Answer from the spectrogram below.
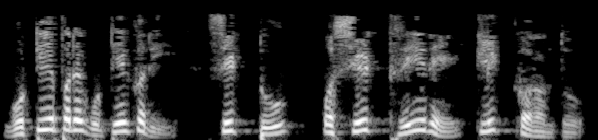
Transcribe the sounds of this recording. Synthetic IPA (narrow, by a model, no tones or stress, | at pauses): ɡoʈiepɔɾeɡoʈiekɔɾḭ | siʈ̚ʈu | osiʈ̚t̪ʰɾiɾeklikːɔɾɔnt̪ṵ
